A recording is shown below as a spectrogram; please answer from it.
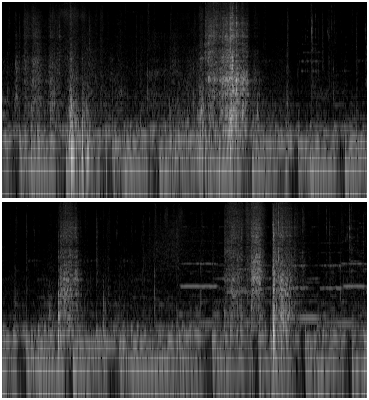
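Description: Soft background music, over which toasted bread is crumbled by hand onto a bowl of clams in several short, dry bursts at about one, four, eight and twelve seconds in, with light clinks of clam shells.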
